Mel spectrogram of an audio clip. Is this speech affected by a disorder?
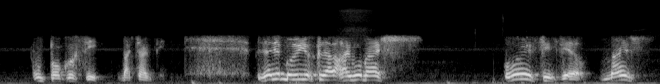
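Yes: Down syndrome.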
